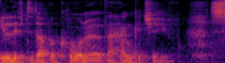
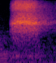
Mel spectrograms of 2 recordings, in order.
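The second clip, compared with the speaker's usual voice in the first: shush. Acted. Shushing spouse.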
